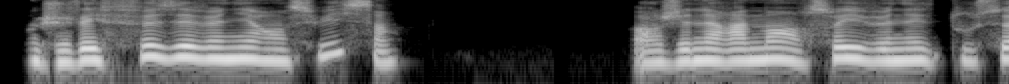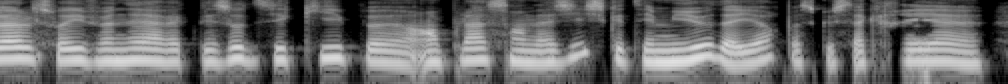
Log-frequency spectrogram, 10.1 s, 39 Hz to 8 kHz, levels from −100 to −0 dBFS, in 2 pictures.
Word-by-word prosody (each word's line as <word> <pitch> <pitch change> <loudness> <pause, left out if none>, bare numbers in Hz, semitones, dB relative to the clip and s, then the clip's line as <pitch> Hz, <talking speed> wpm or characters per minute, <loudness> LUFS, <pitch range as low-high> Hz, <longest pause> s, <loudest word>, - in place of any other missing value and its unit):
Je 160 -2 -1
les 185 +3 +4
faisais 215 +3 +2
venir 195 -1 +4
en 175 -1 0
Suisse. 235 - -3 1.3
Alors, 155 - -2
généralement, 175 +3 +2
alors 170 -5 -2
soit 200 - +2
ils 200 -1 +4
venaient 175 0 +1
tout 175 -4 -11
seuls, 195 +3 +2
soit 180 -2 -1
ils 185 - +1
venaient 175 +1 0
avec 165 -1 -2
les 165 +3 -2
autres 190 0 -3
équipes, 205 +2 -3
heu, 160 -2 -1
en 160 +3 -2
place 185 +2 -3
en 165 - 0
Asie, 160 - -3
ce - - -2
qui 180 - -4
était 165 -1 -2
mieux 175 +8 +4
d'ailleurs 165 +3 0
parce 160 -4 -8
que - - -12
ça 155 - -3
créait, 170 0 -2
heu, 150 - -9
175 Hz, 215 wpm, -23 LUFS, 165-195 Hz, 1.3 s, les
